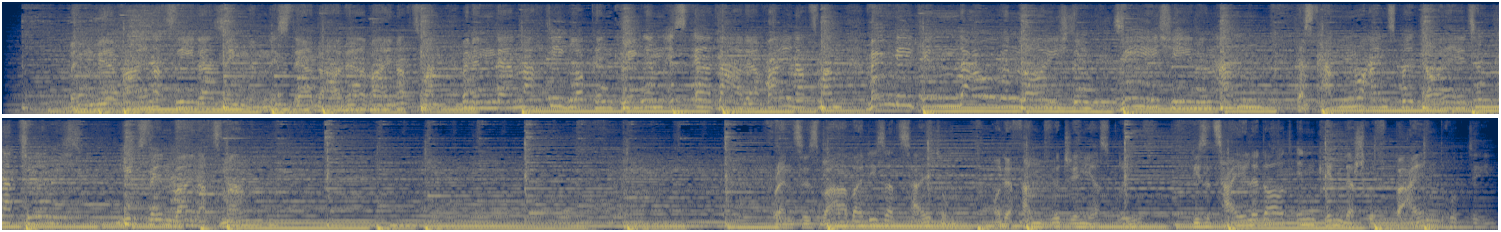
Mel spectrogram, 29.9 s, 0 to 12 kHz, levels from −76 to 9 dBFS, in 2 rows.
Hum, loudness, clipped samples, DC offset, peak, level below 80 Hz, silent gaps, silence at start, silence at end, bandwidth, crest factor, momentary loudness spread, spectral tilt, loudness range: none; -14 LUFS; under 0.1%; under 0.1%; 0 dBFS; -22 dBFS; none; 0.1 s; 0 s; 11.5 kHz; 14 dB; 6 LU; -4.5 dB/octave; 5 LU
